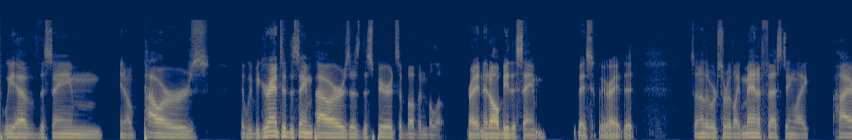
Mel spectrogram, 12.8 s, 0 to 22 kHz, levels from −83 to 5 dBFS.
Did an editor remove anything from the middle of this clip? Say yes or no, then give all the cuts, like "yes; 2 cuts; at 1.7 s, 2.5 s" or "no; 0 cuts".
no; 0 cuts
